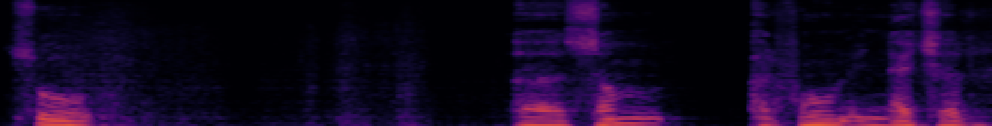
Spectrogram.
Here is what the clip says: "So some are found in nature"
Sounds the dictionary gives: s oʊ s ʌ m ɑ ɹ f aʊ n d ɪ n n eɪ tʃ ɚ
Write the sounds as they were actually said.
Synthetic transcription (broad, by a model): s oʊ s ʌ m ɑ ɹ f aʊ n ɪ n n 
